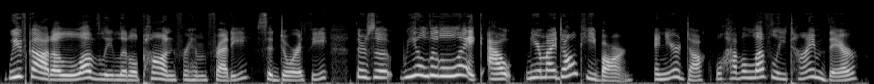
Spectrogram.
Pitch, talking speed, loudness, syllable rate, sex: 270 Hz, 215 wpm, -18 LUFS, 5.7 syllables/s, female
